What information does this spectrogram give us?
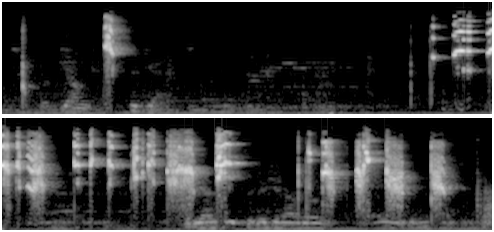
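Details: Lovebird chattering for lonely pet parrots: near-silence with a single sharp chirp early on, then a lively burst of high, rapid, squeaky chirps and twitters running to the end.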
